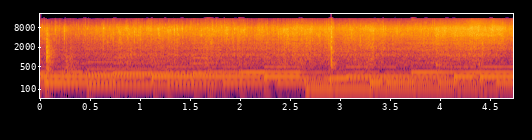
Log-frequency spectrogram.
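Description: Onion-tomato masala with freshly added spice powders sizzling in oil in a stainless steel kadai as a spatula stirs it, with two sharp taps, one near the start and one about three seconds in.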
